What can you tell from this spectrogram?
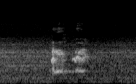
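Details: Pit bull tethered to a yard post in Chalmette, Louisiana, barking through the night of December 24, 2012: two quick, hoarse barks in close succession over low constant background noise.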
